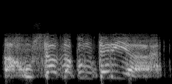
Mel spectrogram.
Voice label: player friendly fire, mood low, speech; War Thunder

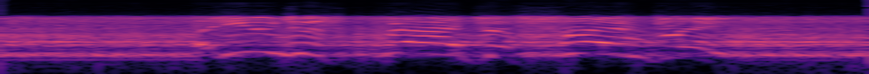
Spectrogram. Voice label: eng player killed ally mood low, speech eng

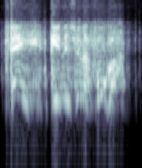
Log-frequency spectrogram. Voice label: damaged water, mood low, speech; War Thunder

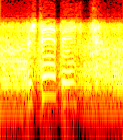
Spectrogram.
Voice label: player killed enemy, mood med, speech ge; War Thunder

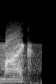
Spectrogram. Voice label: "Mike", ENG; Ka-50; Alphabet; DCS

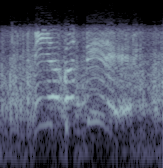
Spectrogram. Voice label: aircraft destroyed, mood med, speech ru; War Thunder

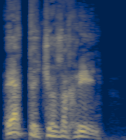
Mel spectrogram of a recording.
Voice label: scav mutter, voice; Escape from Tarkov; scav1

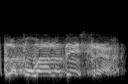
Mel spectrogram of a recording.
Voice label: right wing mood low, speech it; War Thunder

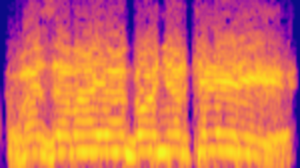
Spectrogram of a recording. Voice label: voice message art command, crew tanks russian

